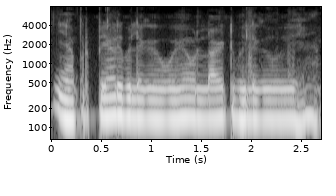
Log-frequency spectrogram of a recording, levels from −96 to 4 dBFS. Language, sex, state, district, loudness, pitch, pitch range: Hindi, male, Delhi, New Delhi, -13 LUFS, 135 Hz, 130-140 Hz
